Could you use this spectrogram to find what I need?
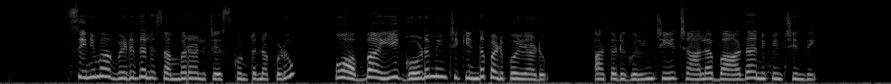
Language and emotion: Telugu, sad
